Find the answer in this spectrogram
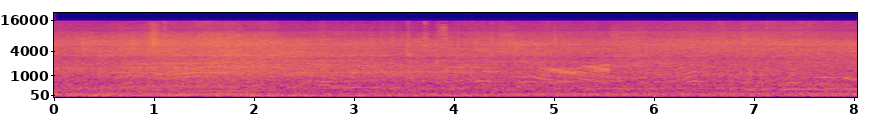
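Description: City street traffic: a steady low rumble of cars driving past, with faint voices of people in the background.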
